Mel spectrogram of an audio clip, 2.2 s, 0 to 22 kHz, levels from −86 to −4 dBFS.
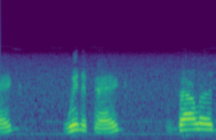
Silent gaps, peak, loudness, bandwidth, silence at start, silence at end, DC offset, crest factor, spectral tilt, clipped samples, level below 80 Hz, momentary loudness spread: none; -8 dBFS; -24 LUFS; 5 kHz; 0 s; 0 s; under 0.1%; 16 dB; -7.5 dB/octave; under 0.1%; -66 dBFS; 21 LU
